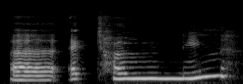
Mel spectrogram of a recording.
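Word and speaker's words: ectoin: So we have got ectonin, is how you pronounce it, a multifunctional ingredient and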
